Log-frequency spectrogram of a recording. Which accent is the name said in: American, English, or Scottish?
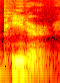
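American. It is said in an American accent. "then I'll translate it into American"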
